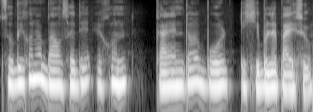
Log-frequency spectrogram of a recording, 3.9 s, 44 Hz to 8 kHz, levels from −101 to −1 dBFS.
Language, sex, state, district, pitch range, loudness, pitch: Assamese, male, Assam, Sonitpur, 140-170 Hz, -13 LUFS, 155 Hz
